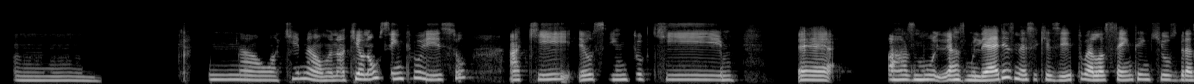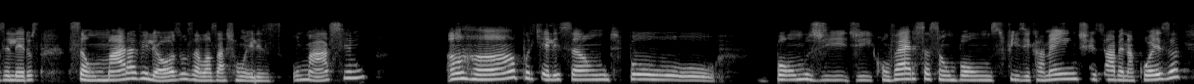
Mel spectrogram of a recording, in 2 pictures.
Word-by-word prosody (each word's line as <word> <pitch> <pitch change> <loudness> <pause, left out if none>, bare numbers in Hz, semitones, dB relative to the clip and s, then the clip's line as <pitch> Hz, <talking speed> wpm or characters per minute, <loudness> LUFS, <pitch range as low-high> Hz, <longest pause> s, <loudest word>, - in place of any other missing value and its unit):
Hum, 185 -3 -8 1.1
não, 220 -3 -2
aqui 195 +8 -7
não. 205 -9 0
Aqui 195 +6 +1
eu 235 - +4
não 290 +6 +1
sinto 280 +1 -2
isso. 230 +7 -3 0.4
Aqui 225 +3 -1
eu 220 +3 0
sinto 225 +1 -5
que, 220 -2 -4 0.8
eh, 205 -1 +4 0.6
as 215 0 +1
mu 220 0 +3
as 215 0 +4
mulheres, 200 +9 +6
nesse 225 -3 0
quesito, 210 +1 -1
elas 205 0 +5
sentem 215 +3 0
que 225 0 -6
os 215 -3 -2
brasileiros 200 0 +1 0.3
são 210 -4 +1
maravilhosos, 210 +1 +3
elas 185 -2 +1
acham 180 +1 -2
eles 170 0 -4
o 200 - -7
máximo 215 - -1 0.8
Aham, 245 +2 +5
porque 280 -5 -4
eles 220 0 0
são 220 0 0
tipo, 210 -7 -1 0.6
bons 220 -1 0
de 200 0 -7
de 190 +2 -8
conversa, 245 +6 +2
são 210 -4 -2
bons 200 -1 -2
fisicamente, 225 +5 -2
sabe, 215 -3 0
na 180 -2 -2
coisa, 235 - +2
215 Hz, 120 wpm, -22 LUFS, 195-230 Hz, 1.1 s, mulheres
